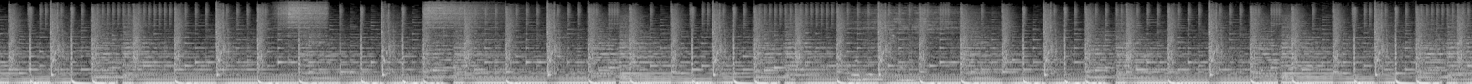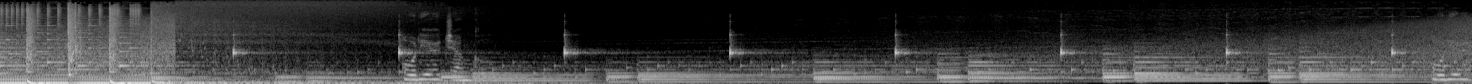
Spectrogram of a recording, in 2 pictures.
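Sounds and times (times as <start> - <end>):
future bass music: 0.0 - 20.8, 24.7 - 29.4.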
